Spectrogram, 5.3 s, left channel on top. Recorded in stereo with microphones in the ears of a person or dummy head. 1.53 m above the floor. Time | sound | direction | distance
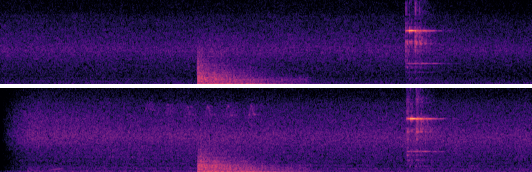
2.0 | an explosion | 80° left | 1.8 m
4.0 | a bicycle bell | 45° left (ahead or behind) | 5.5 m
